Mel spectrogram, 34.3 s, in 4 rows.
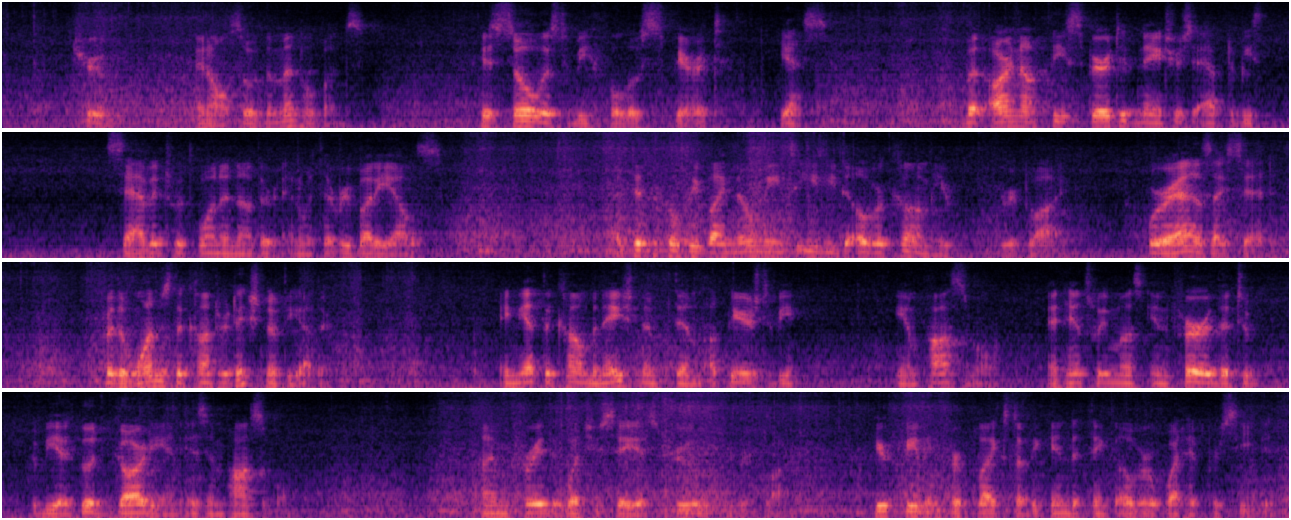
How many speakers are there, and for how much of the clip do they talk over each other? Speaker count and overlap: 1, no overlap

